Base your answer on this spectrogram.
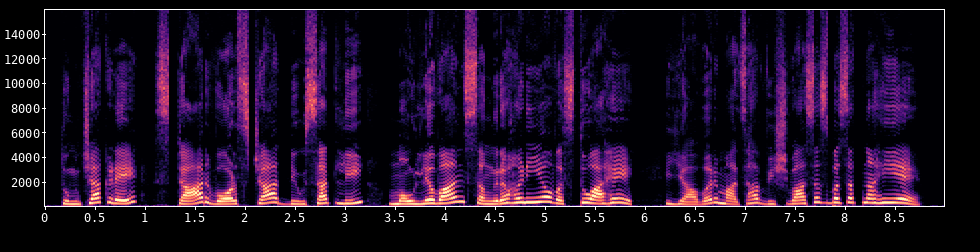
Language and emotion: Marathi, surprised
